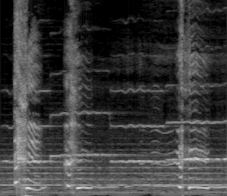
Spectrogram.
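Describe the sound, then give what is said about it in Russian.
A voice imitates a girl sobbing bitterly, with three broken, wailing cries and shaky breaths between them, fairly loud, no words spoken. “Однажды гуляла принцесса в саду и горько плакала.”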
